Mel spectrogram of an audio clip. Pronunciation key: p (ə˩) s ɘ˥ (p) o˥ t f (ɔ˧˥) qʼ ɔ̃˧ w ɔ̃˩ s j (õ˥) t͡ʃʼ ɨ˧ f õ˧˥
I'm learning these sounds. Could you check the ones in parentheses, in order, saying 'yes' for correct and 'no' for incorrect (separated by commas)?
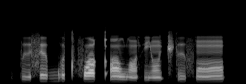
no, no, yes, no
